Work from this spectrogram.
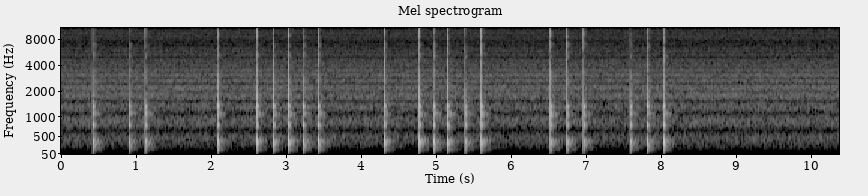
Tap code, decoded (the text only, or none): BEEN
